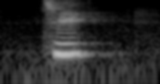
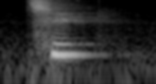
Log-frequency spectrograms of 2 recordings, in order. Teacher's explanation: Again, further forward, tongue flat, like ch ch. The difference between G and C is that extra breath of air on C.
